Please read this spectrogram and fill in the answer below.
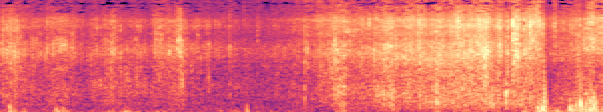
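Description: Rustling of dry grass and leaves with wind on the microphone, getting louder over the last few seconds, with a few light knocks.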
